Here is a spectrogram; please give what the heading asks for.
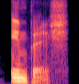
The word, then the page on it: impish: British English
